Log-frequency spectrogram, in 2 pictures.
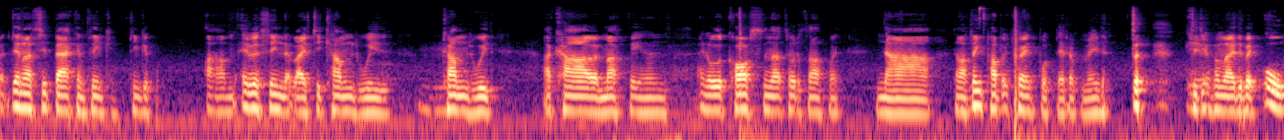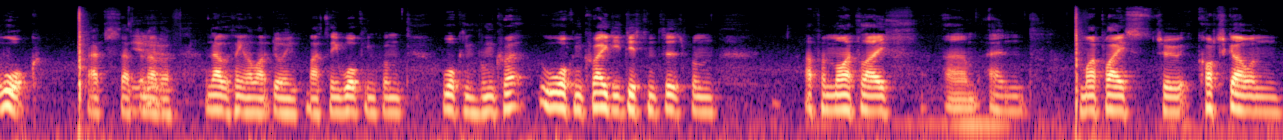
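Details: Adult man with cerebral palsy after severe meningitis in infancy, right arm and leg affected, says he has a bit of a stutter he controls by calming down; repetitions of words and phrases audible; stuttering.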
